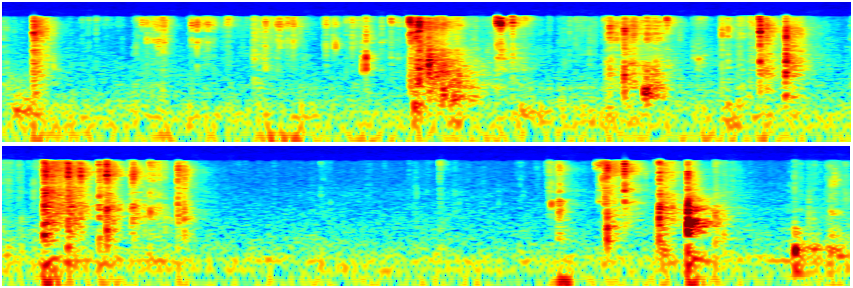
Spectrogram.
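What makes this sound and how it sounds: A small metal blade scratches and cuts a grid pattern into a hand-sized solid purple bar soap with an embossed logo, then chips off the squares. Bursts of dry, bright scraping and crisp crumbly cutting come in quick clusters, with a quiet pause partway through before a final run of sharp scrapes.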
